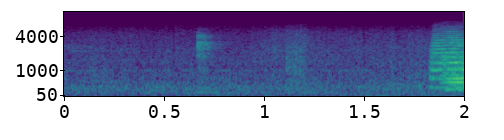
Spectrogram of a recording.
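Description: A nearly quiet pause, then near the end a loud orchestral brass chord of trumpets and trombones comes in suddenly and is held: a dramatic music sting in a 1960s TV score.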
